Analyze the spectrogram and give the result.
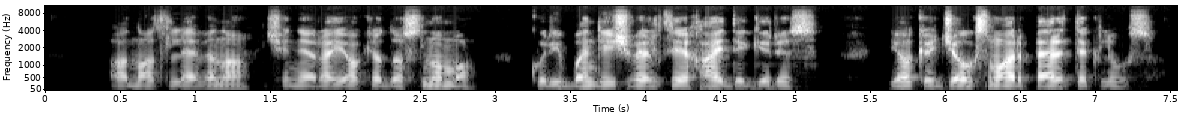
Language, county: Lithuanian, Kaunas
